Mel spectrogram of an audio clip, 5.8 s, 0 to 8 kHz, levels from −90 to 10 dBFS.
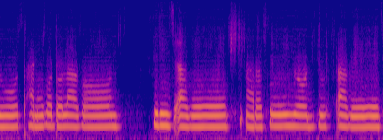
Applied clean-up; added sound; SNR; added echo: neural separator model SepFormer DNS4.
